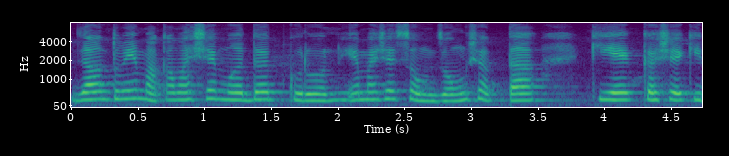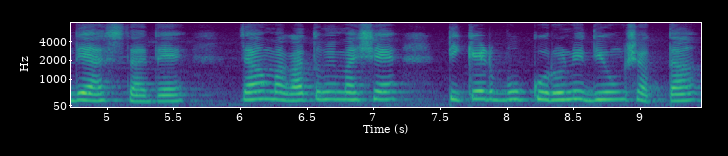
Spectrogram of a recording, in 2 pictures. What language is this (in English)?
Konkani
